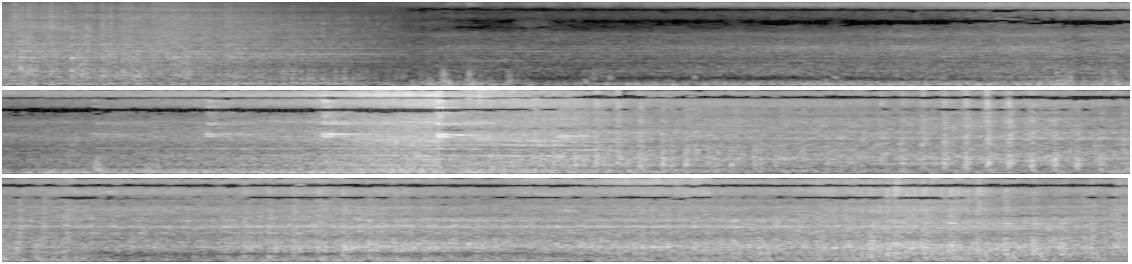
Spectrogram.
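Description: A passenger train rumbles past close by, wheels clattering over the rails.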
